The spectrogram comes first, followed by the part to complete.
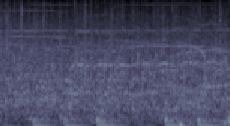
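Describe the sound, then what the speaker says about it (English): Stadium crowd at a football match gives a broad, distant roar and applause as a player leaves after a red card, faint and steady, with a commentator speaking over it. "a loud roar and applause for Tambakis, the man who received the red"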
